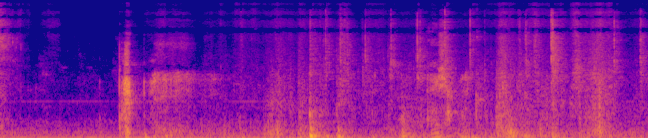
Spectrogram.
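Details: Shiba Inu scolding its owner first thing in the morning in a very cute voice: one brief, high, strained whine early on, then softer low whimpers mixed with quiet speech and indoor room noise.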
